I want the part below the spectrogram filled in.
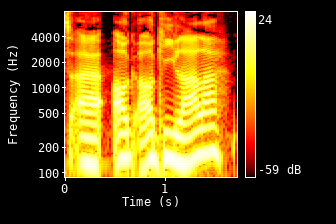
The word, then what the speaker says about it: Ogilala: How do we pronounce the album? – Oh, God. Best of luck to you. – Yeah, sorry. It's Ogilala. – Sure. – Ogilala. – Why not? – Ogilala.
